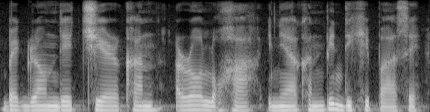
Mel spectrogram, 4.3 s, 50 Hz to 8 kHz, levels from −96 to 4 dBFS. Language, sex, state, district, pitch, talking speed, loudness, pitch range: Nagamese, male, Nagaland, Kohima, 110 Hz, 155 wpm, -17 LUFS, 105-115 Hz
